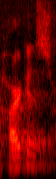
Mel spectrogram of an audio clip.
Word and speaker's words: Hargis: In 1971, Ron Hargis, am I pronouncing that right? Hargis, with a hard G.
